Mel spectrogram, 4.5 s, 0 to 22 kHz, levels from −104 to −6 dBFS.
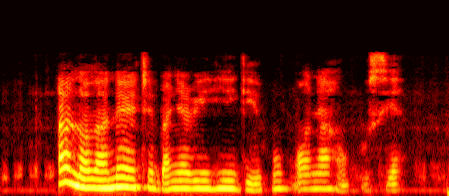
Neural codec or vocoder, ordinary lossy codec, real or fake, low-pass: codec, 16 kHz, 8 kbps, FreqCodec, smaller model; AAC, 48 kbps; fake; 7.2 kHz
